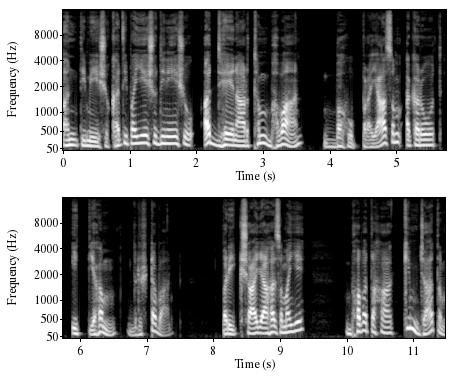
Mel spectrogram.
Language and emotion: Sanskrit, surprised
